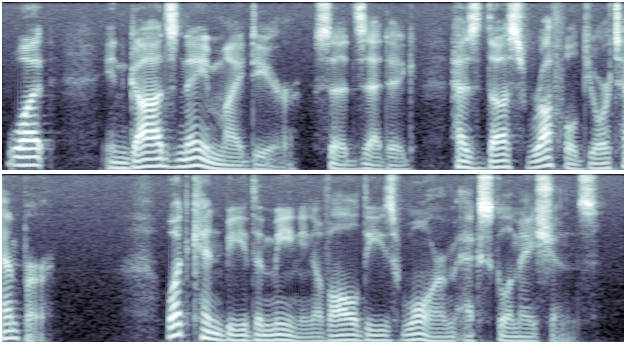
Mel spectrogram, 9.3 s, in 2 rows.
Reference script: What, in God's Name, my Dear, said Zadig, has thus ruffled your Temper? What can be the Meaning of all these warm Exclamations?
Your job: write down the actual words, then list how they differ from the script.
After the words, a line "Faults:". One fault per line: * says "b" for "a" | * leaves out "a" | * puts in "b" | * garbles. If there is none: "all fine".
What, in God's Name, my Dear, said Zadig, has thus ruffled your Temper? What can be the Meaning of all these warm Exclamations?
Faults:
all fine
